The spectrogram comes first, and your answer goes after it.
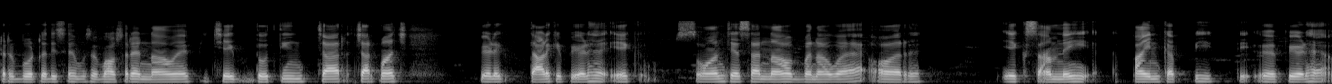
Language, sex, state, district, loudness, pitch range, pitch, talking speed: Hindi, male, Bihar, Purnia, -22 LUFS, 120-130 Hz, 125 Hz, 160 wpm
